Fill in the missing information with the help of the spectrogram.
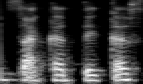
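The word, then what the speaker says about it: Zacatecas: is carolina ortiz and i was born in sakatecas mexico which great job pronouncing it by the way because it's not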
